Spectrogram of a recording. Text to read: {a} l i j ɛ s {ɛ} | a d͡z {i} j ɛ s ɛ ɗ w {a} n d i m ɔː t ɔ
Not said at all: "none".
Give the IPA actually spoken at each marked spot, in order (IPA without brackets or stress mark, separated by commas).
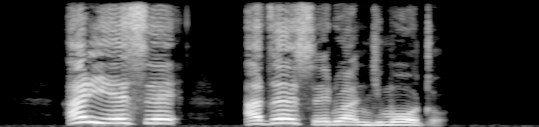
a, ɛ, a, a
